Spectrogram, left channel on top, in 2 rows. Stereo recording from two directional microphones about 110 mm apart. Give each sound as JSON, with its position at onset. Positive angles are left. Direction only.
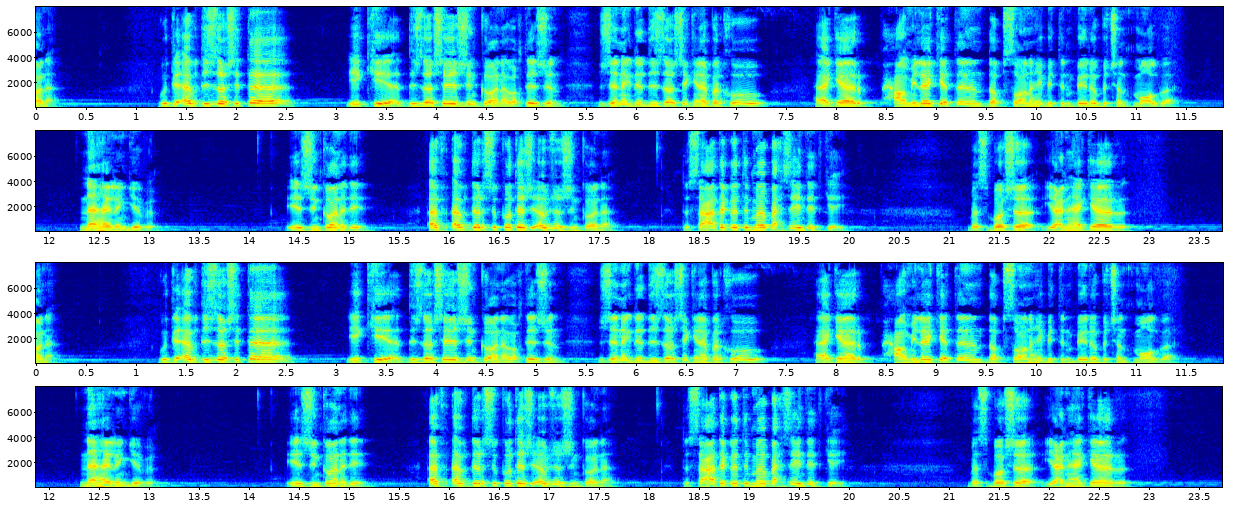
{"t": 1.2, "sound": "speech", "side_deg": -10}
{"t": 14.3, "sound": "speech", "side_deg": -10}
{"t": 21.5, "sound": "speech", "side_deg": -10}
